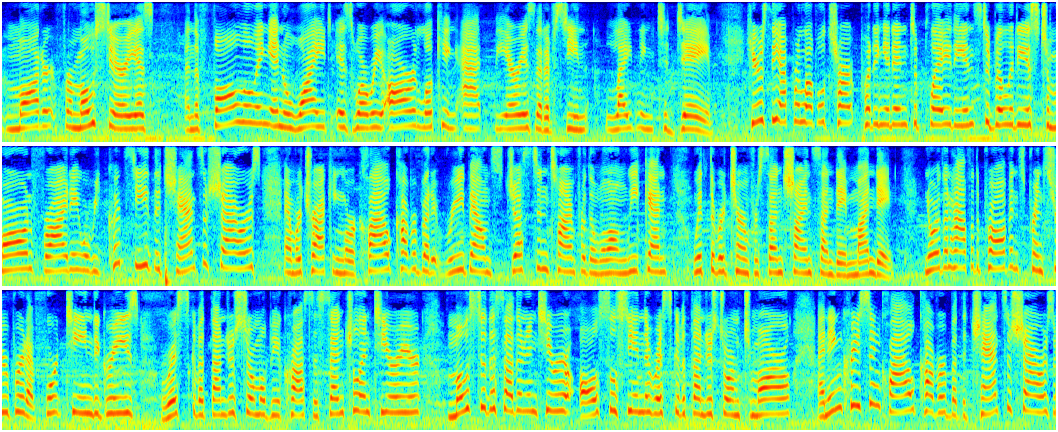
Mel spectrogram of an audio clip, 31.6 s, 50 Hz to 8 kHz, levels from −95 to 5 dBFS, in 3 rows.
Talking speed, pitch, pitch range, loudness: 210 wpm, 300 Hz, 265-330 Hz, -16 LUFS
